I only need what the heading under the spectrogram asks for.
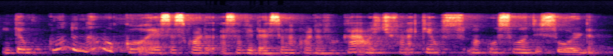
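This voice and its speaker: A Brazilian woman teaching young children in a remote lesson, speaking slowly and patiently and stretching out syllables. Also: lowish voice, big pitch swings, creaky. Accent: Brazilian Portuguese. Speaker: primary school teacher. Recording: echoey, reverberant room.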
